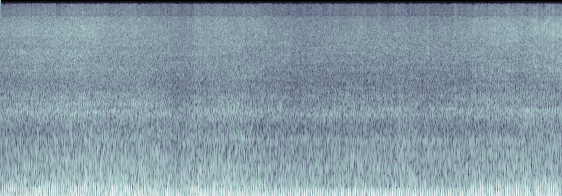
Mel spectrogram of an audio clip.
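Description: An Alto car driving on a steep mountain road between Kargil and Leh in Ladakh, its engine and road rumble a loud, steady drone heard from inside with no one speaking.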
